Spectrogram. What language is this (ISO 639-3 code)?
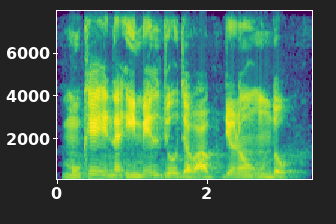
snd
